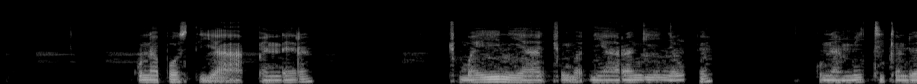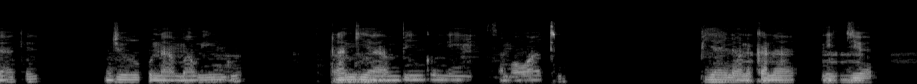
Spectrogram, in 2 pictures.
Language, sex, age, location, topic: Swahili, male, 18-24, Nakuru, education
